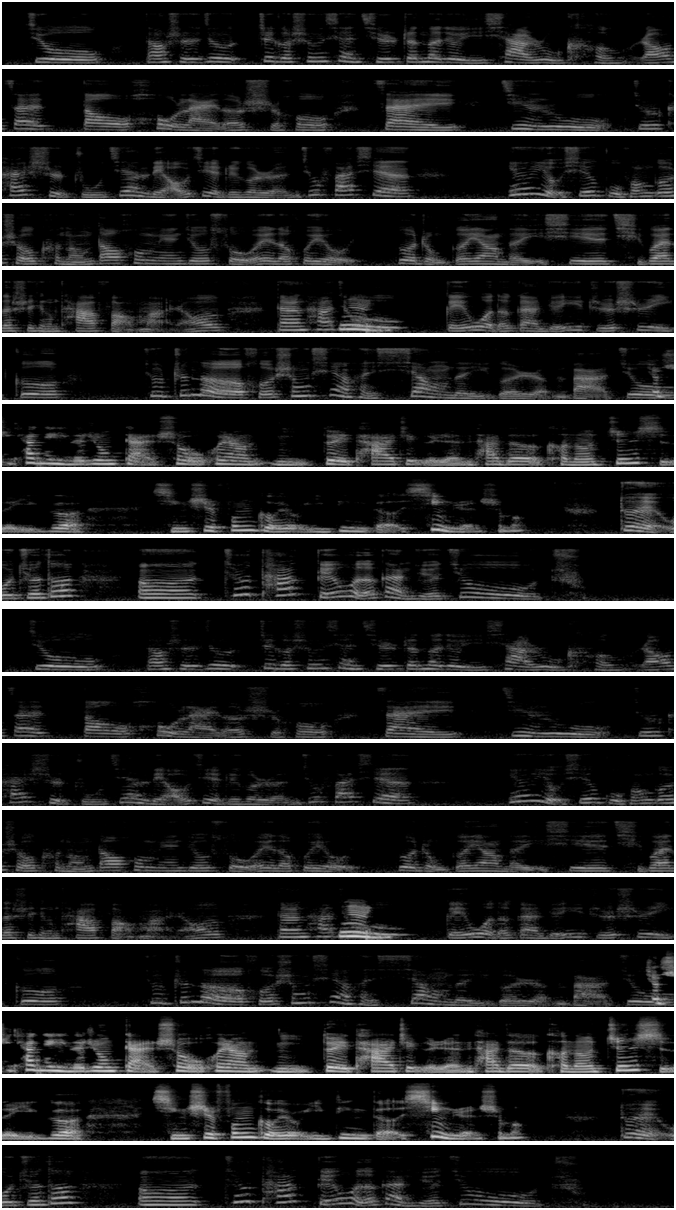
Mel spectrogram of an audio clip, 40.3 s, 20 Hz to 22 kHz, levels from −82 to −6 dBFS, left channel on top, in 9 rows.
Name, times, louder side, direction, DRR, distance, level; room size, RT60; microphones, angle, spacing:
voice 1, 0.2-0.7 1.0-7.5 7.8-11.9 12.3-15.8 16.1-20.6 20.9-22.9 23.3-26.9 35.1-39.7, left 2 dB, 40° left, 0.5 m, -45 dB
voice 2, 20.2-20.5 26.7-31.9 32.4-34.8, right 7 dB, 80° right, 0.3 m, -33 dB
3.0 x 2.2 x 3.5 m
head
